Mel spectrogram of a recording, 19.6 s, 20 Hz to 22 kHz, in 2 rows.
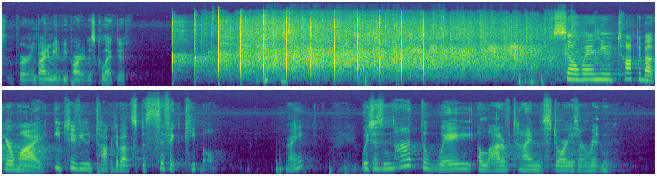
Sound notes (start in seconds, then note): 2.5 applause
